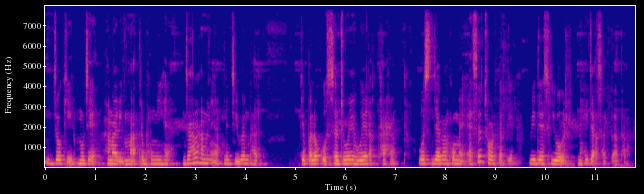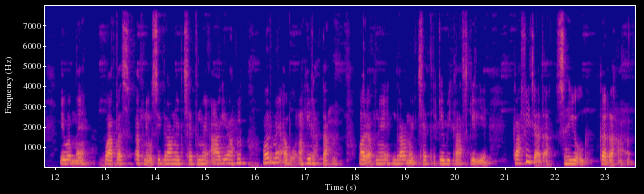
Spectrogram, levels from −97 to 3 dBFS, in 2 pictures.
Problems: none marked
